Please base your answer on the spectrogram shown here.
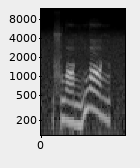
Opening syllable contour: low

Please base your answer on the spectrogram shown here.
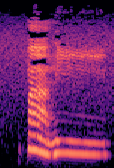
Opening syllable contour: falling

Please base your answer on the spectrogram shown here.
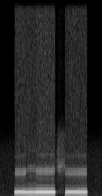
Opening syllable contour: rising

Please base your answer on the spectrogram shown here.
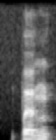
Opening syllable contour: rising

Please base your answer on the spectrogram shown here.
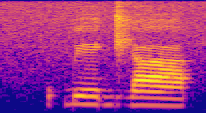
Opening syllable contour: low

